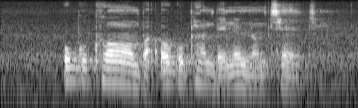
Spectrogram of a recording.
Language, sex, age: Zulu, male, 18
